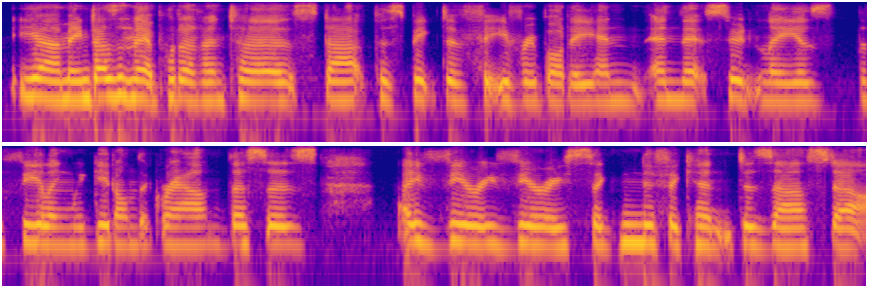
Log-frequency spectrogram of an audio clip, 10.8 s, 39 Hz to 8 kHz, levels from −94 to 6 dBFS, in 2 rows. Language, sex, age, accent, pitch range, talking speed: English, female, 20-39, Australian, 180-200 Hz, 170 wpm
